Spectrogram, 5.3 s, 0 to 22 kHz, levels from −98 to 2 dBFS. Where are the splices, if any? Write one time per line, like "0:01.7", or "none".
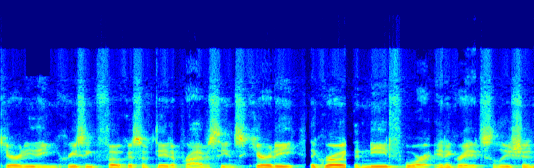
0:03.0
0:03.4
